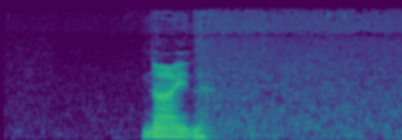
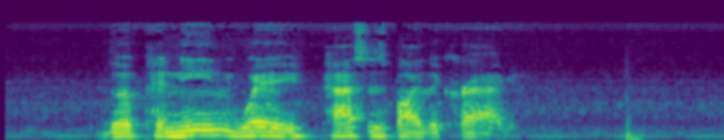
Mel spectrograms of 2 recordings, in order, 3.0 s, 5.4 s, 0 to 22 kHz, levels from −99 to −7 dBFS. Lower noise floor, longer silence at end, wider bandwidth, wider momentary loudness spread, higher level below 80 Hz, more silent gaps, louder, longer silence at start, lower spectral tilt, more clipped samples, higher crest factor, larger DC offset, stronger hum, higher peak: first, -76 dBFS vs -57 dBFS; second, 0.1 s vs 0.65 s; first, 16.5 kHz vs 11 kHz; first, 24 LU vs 9 LU; second, -74 dBFS vs -52 dBFS; neither; second, -34 LUFS vs -18 LUFS; first, 1.05 s vs 0.75 s; second, -6 dB/octave vs -9 dB/octave; neither; first, 24 dB vs 16 dB; neither; neither; second, -14 dBFS vs -4 dBFS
